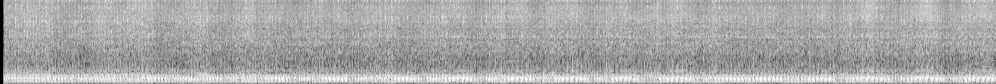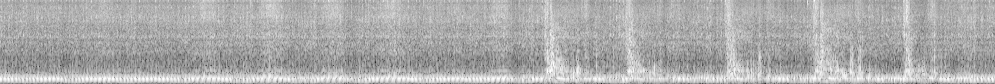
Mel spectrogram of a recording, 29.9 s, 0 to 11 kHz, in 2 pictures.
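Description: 2012 Honda CBR1000RR's inline-four engine, breathing through an Austin Racing GP Ultimate exhaust, idling steadily while warm. Near the end the throttle is blipped sharply about five times in quick succession, each rev shooting up high and dropping straight back to idle.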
